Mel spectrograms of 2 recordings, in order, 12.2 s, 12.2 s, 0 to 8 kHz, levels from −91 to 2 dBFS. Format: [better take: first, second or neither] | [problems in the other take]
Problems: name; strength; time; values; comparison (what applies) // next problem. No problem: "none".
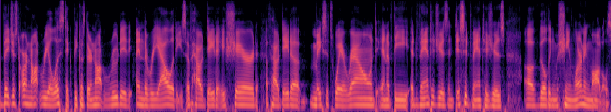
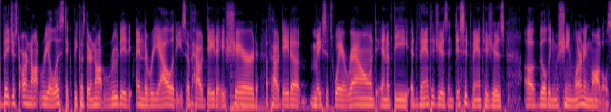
first | background sound (Bowed string instrument); 15 dB below the speech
